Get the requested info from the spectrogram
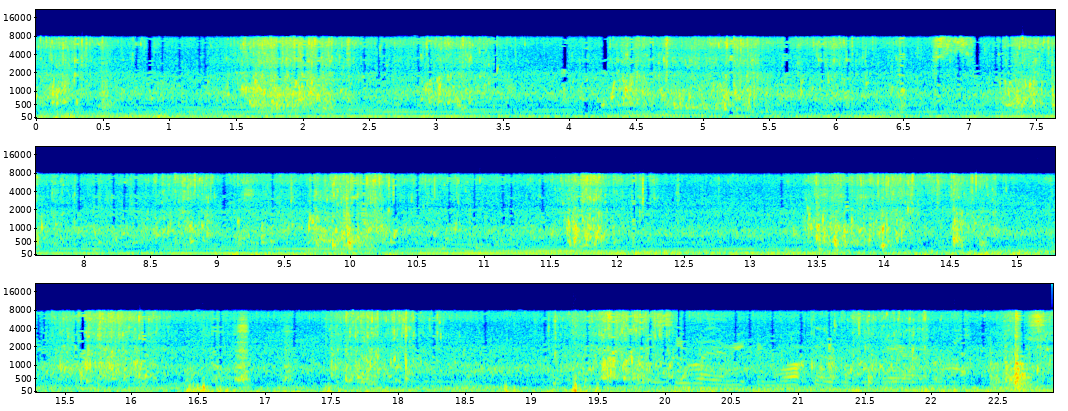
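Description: Wooden canoe paddles dipping and pulling through river water in a steady rhythm, a stroke about every two seconds, over a steady low hum.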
